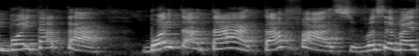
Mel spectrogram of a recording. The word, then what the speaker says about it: boitatá: Só que no boitatá tem acento agudo. Então você já sabe que esse tá aqui, ó, é a sílaba tônica.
